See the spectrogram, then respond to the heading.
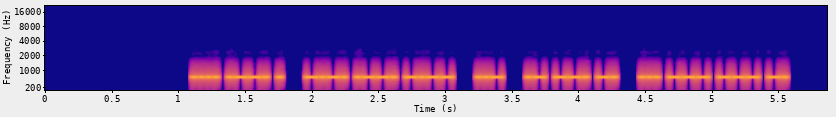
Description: Morse code, heard as a keyed tone, about 44 wpm, 700 Hz. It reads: HPE CPY U AGN SOON
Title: Common QSO Phrases 45wpm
